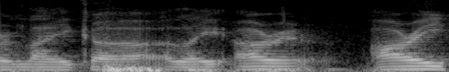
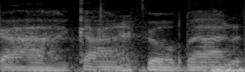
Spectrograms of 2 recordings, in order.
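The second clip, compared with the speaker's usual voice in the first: softer, lower guilty groan; mock guilty sigh; 5 semitones lower, 6 dB quieter, slower than usual. To himself about the beer, soft guilty sigh. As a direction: quietly wince at yourself.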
